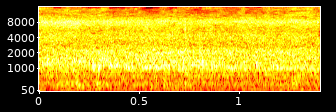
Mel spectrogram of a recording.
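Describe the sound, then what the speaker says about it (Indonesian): Steady, dense roar of busy morning traffic on the Jakarta–Cikampek toll road, a continuous broadband wash of cars, buses and trucks close by with no breaks and no talking. "arus lalu lintas saja ke Cikampek pada kesempatan pagi ini cukup lumayan ramai"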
